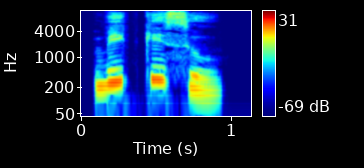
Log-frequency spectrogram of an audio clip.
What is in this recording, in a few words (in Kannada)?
"ಭಾಗಸ", Kannada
